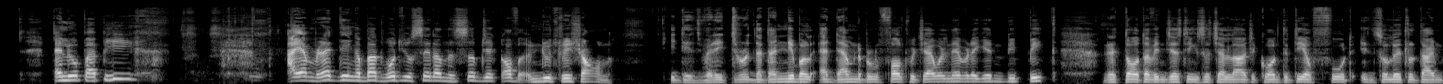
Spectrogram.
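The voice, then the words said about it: Put-on French accent. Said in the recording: “Do we require the accent? ... I mean, do you know it's French? ... Let's just go French.”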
